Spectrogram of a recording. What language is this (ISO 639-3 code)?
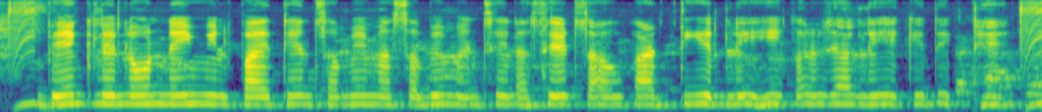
hne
